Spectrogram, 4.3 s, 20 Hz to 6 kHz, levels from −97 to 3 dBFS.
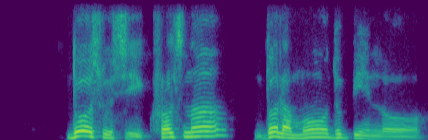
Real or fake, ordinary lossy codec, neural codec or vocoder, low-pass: real; Opus, 32 kbps; none; 5.4 kHz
